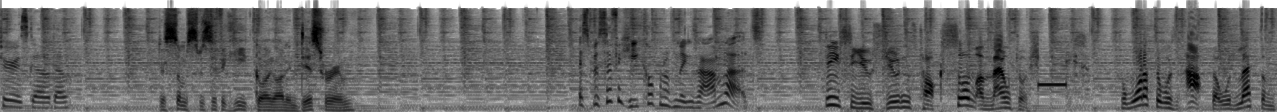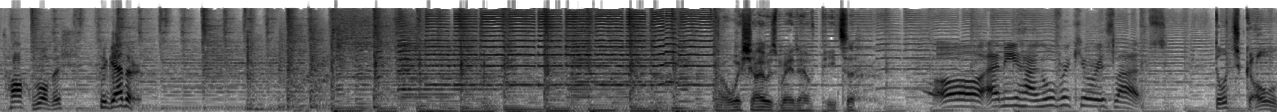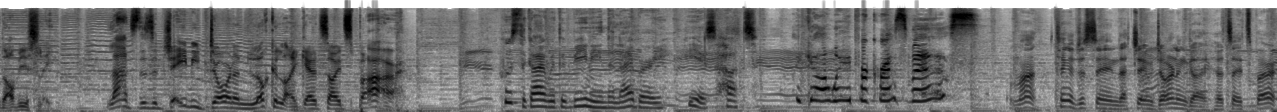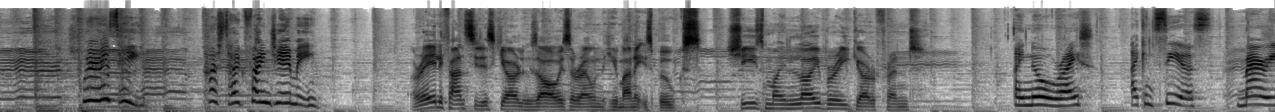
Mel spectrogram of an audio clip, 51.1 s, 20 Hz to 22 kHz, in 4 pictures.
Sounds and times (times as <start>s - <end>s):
Music: 0.0s - 51.0s.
